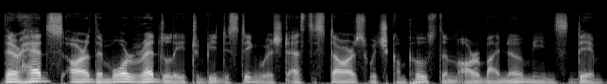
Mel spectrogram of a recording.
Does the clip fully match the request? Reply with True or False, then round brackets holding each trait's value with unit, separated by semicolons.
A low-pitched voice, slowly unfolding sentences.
False (95 Hz; 195 wpm)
